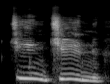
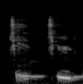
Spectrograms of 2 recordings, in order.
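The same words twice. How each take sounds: First: Much higher, much louder blaring "Csin, csin"; boomed mockery. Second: Very high squeaky "Csin, csin"; mouse squeak mimic. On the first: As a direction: blare "Csin, csin" at the mouse. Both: A narrator's reading. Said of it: "harsogta Petya".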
